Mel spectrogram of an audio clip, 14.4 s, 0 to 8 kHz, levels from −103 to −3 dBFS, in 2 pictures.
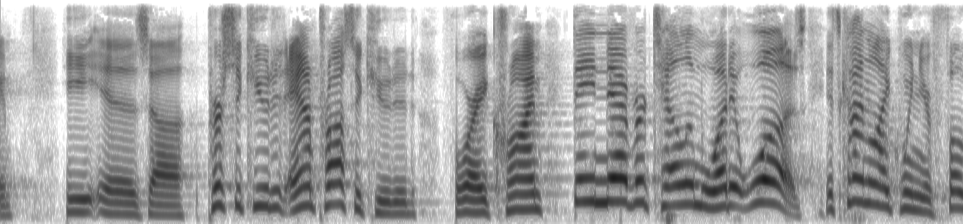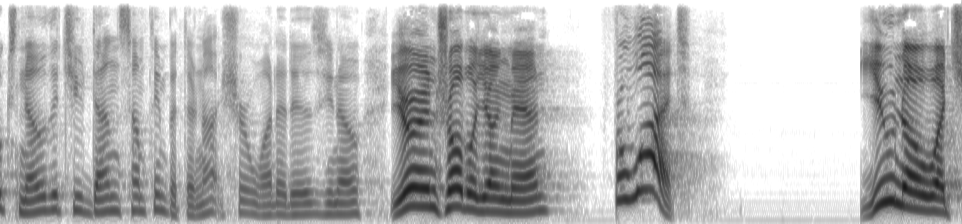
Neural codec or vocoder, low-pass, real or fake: none; 7.2 kHz; real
